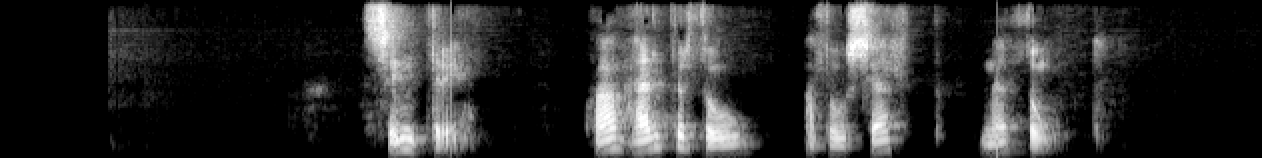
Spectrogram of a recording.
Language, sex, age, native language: Icelandic, male, 30-39, Icelandic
